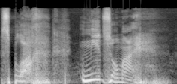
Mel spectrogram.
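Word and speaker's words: splagchnizomai: Let me pronounce it for you. Ready? Splach nidzomai.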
